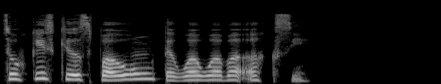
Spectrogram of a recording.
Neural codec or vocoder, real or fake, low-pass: none; real; 10.8 kHz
